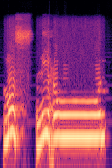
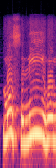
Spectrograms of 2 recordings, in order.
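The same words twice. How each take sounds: First: "मुस्लिहून" with quick "लि", very long held "हून"; long haa. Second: "मुस्लिहून" with "लि" dragged into long "ली"; wrongly lengthened vowel. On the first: Teacher giving the corrected reading, long haa. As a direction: hurry "लि", draw out "हून" slowly. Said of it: "लाम को जल्दी हा को खींचेंगे". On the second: Teacher showing how not to read it, wrongly lengthened vowel. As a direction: stretch "लि", cut "हून" shorter. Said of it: "मुस्लिहून नहीं पढ़ेंगे". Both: Shown as a demonstration.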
